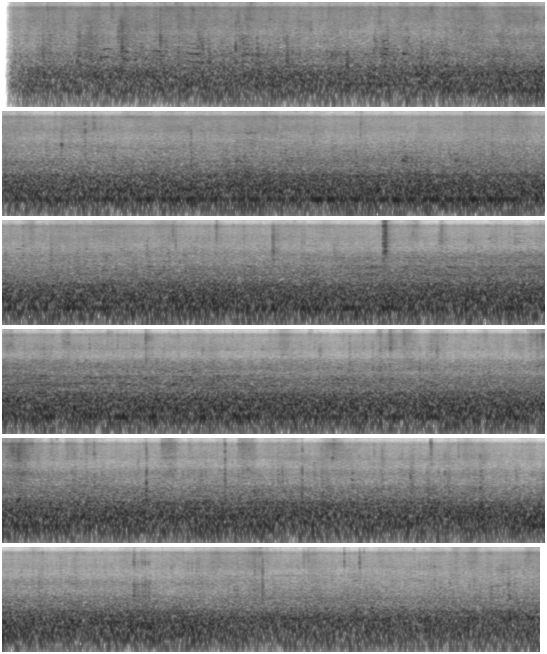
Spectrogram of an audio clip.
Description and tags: Escalator noise - I was surprised by the sentiment of sound pressure the ensemble was generating.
